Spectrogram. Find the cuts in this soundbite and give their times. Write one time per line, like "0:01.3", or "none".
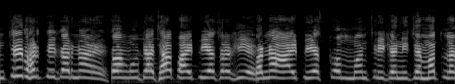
0:01.0
0:02.5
